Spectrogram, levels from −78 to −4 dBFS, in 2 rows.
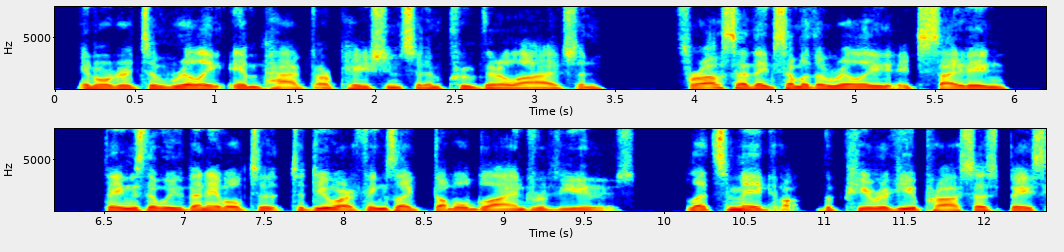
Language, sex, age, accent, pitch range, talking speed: English, male, 30-49, American, 110-130 Hz, 200 wpm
